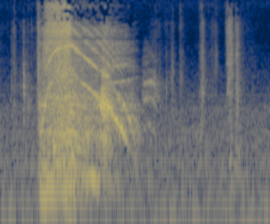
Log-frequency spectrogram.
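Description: Pressure washer motor running briefly, starting about half a second in, its pitch falling as it winds down over about a second and a half. A few faint clicks follow.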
